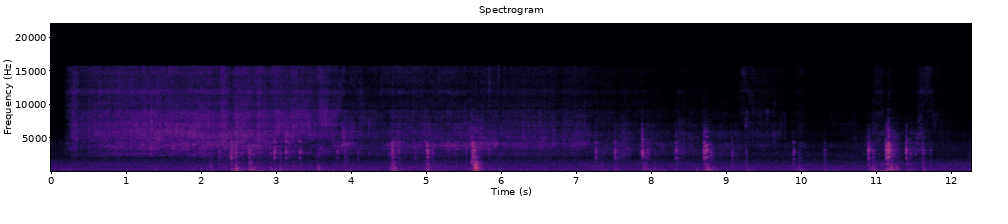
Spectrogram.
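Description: Butter sizzling on a hot tawa griddle: a strong hiss in the first few seconds that thins out into scattered sharp crackles and pops, with the loudest pops about five and a half seconds in and about eleven seconds in.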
